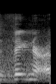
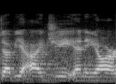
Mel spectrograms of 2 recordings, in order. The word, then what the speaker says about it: Wigner: bodies and it causes the Wigner effect this pronounced Vigna effect but it's spelled wi GN ER so we pronounce it Wigner where I'm from it was discovered by dr.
